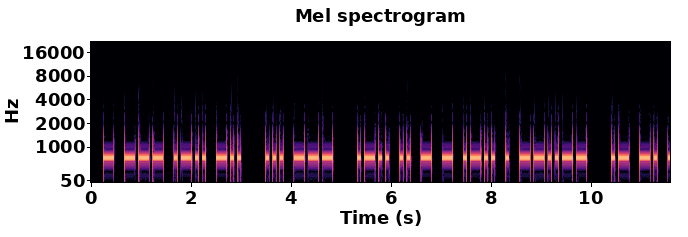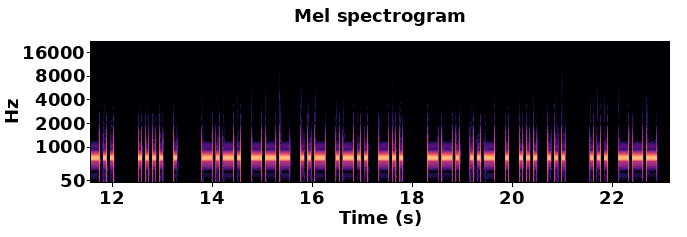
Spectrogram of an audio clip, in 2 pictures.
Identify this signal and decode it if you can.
Morse code, heard as a keyed tone, about 17 wpm, 700 Hz. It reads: TOLD SO LITTLE, AND HE COULD GUESS SO
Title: Sentences from Top 1500 Words 17wpm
